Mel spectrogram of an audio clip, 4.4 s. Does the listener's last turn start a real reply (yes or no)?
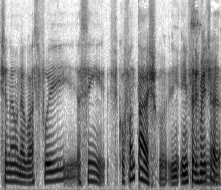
no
